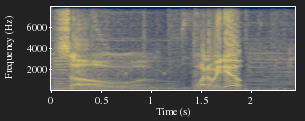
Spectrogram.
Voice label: so what do we do male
